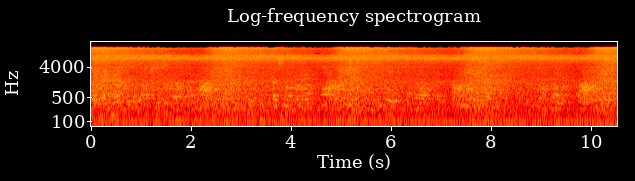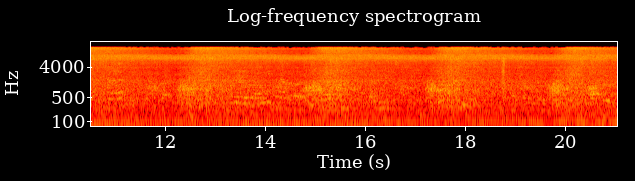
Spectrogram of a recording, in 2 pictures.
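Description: The fan flywheel of an air rowing machine whooshes with each stroke.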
